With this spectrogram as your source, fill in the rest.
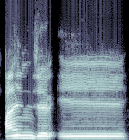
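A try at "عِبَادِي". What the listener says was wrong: ই টান হচ্ছে কেন? আইন জের ই, বলে বলেন।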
